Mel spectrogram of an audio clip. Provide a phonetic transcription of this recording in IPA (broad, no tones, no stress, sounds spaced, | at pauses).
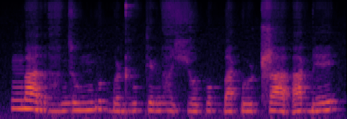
ŋ͡m a r a̤ n z u m b ʊ ɡ͡b ʊ ɖʱ u k e ɳ a̤ ç ʊ p o ɡ͡b a k͡p u ʈ͡ʂ a ʔ a ɡ͡b e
